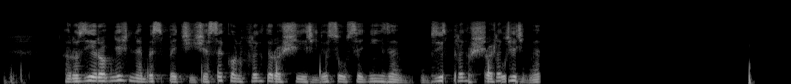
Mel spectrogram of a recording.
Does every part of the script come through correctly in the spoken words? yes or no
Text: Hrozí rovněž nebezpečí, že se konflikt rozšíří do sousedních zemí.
no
